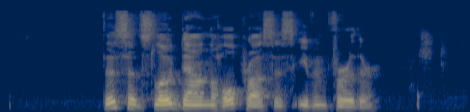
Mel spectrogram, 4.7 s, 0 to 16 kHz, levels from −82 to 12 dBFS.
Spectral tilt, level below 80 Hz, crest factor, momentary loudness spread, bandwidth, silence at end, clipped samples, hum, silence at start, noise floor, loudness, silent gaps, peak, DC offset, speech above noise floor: -4.5 dB/octave; -78 dBFS; 18 dB; 11 LU; 11.5 kHz; 1 s; under 0.1%; none; 1.05 s; -74 dBFS; -26 LUFS; none; -8 dBFS; under 0.1%; 48 dB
